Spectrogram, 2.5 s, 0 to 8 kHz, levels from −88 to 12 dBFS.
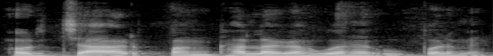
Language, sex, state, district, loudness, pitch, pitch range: Hindi, male, Bihar, Patna, -17 LUFS, 135 Hz, 130-140 Hz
